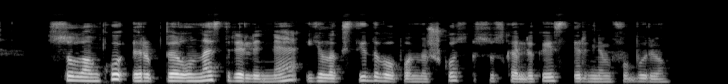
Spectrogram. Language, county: Lithuanian, Tauragė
